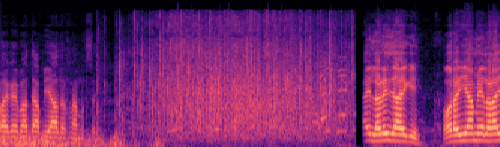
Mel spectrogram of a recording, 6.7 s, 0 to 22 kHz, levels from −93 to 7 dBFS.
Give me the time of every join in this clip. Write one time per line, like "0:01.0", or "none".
0:04.9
